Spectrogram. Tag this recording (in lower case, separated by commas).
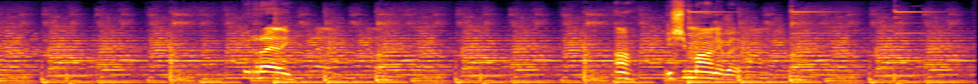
music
